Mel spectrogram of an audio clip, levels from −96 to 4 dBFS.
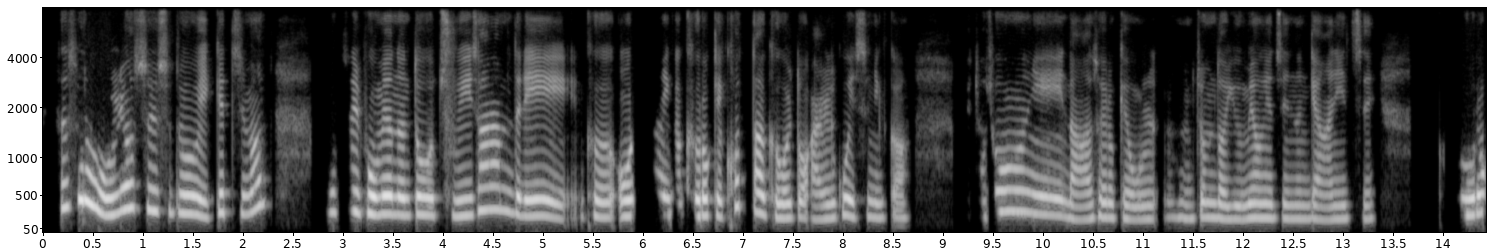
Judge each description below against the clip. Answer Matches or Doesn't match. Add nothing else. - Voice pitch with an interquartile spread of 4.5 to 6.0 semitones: Matches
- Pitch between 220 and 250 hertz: Matches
